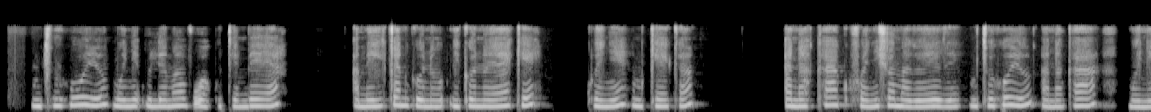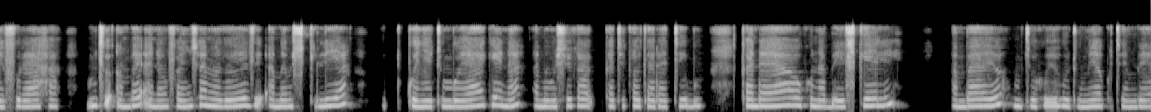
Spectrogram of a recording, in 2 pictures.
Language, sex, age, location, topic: Swahili, female, 18-24, Kisumu, health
